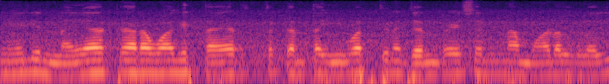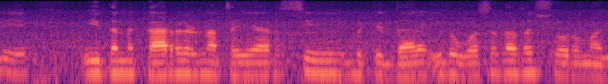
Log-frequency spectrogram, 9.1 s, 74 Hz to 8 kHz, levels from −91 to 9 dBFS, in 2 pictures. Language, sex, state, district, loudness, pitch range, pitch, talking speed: Kannada, male, Karnataka, Chamarajanagar, -22 LUFS, 125-140 Hz, 130 Hz, 105 wpm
